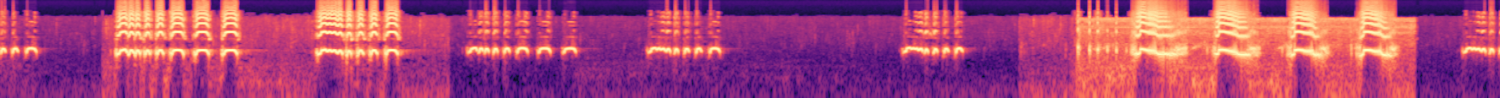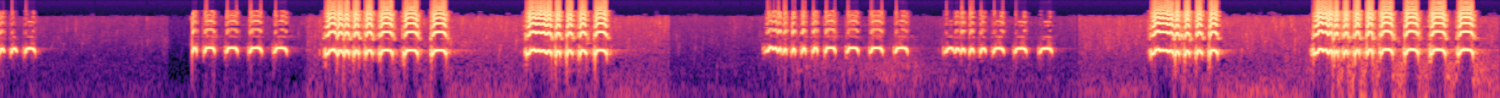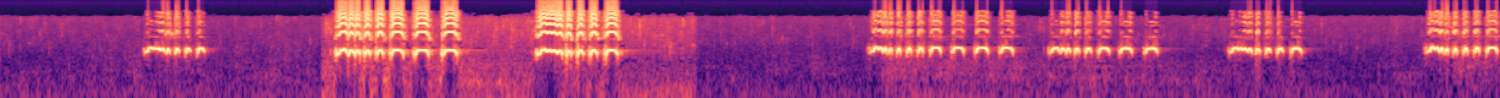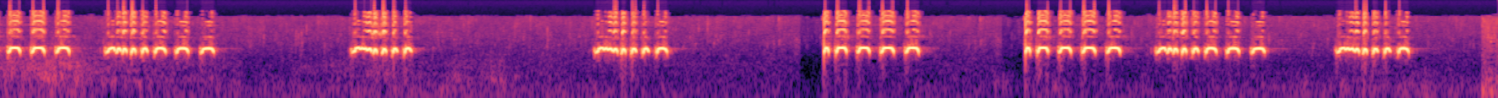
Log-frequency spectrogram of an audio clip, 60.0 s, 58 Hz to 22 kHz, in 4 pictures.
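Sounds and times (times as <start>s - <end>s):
doves cooing: 1.1s - 2.4s, 33.3s - 34.7s, 35.4s - 36.2s, 44.2s - 47.2s, 48.5s - 49.2s, 50.9s - 51.8s, 58.4s - 59.2s.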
